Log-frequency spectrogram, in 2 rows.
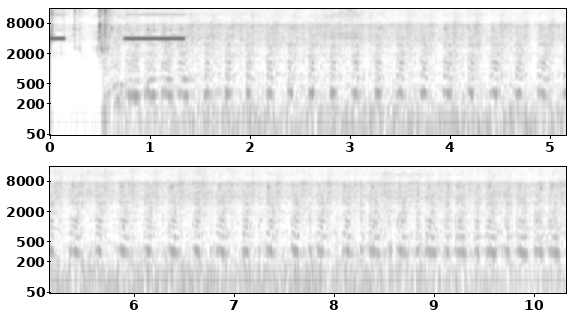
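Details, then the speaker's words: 2009 Toyota Corolla 1.8, originally long crank on hot restart, now cranks but never starts; another shop declared the engine done, no codes; steady quick cranking for about ten seconds without firing; crank no start, cause not yet confirmed. "well, we can see it doesn't start with duplicated customer concern."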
